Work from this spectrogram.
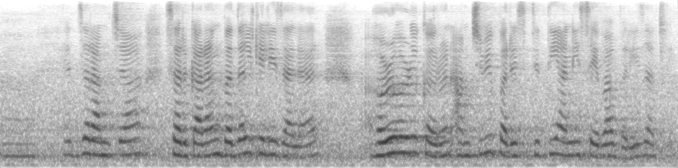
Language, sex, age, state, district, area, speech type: Goan Konkani, female, 18-30, Goa, Tiswadi, rural, spontaneous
